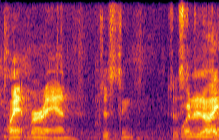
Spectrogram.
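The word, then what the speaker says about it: Plante Moran: Just to clarify, I think it's pronounced Plant Moran.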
